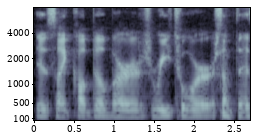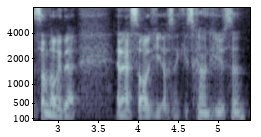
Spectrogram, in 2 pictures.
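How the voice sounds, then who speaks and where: Deep-voiced man in blunt podcast banter. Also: level tone, brisk, fairly bright tone. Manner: blunt and joking, swears freely. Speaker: podcast co-host. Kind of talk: casual chat.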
